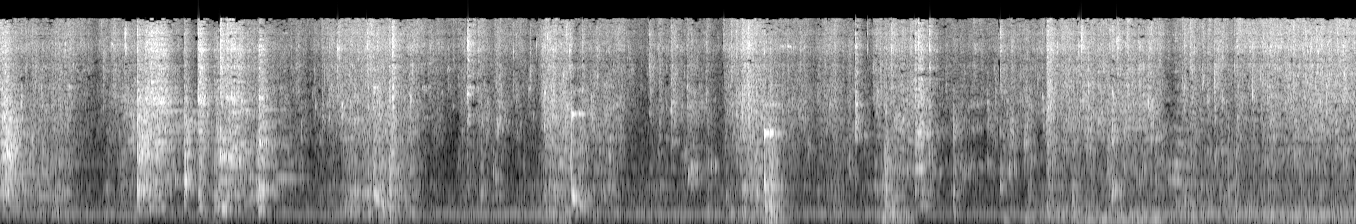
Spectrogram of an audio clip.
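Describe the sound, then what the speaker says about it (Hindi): Dishes, pots and pans being washed by hand at a home kitchen sink under a running tap, with steady water flow and repeated clinks and clatters of utensils throughout, close and fairly loud, no talking. "बर्तन साफ कर रही हूँ"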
